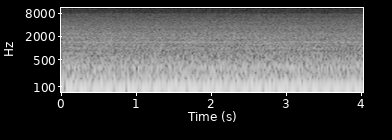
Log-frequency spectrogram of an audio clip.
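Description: Light aircraft's engine and propeller running at steady power, heard from inside the cockpit as a loud, even low drone.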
